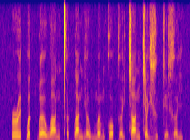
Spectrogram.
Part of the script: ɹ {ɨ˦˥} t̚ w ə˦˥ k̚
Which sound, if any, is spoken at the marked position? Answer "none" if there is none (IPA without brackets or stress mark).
ɨ˦˥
